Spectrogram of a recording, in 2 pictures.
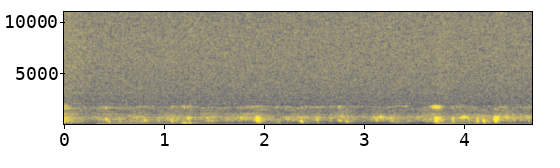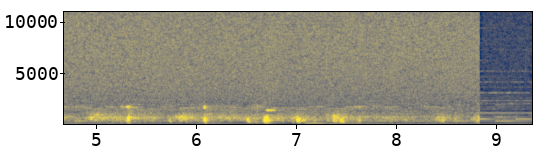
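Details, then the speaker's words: Fetal heartbeat picked up by a BabyBeat Doppler connected to a phone app: rapid, faint whooshing pulses with scratchy probe noise. "your baby's heartbeat sound will sound something like"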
